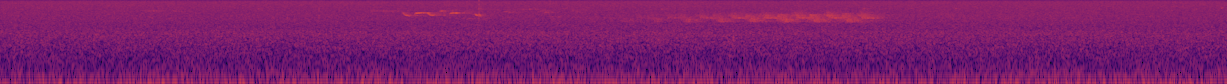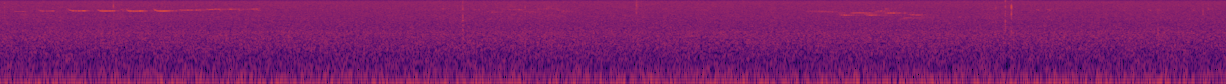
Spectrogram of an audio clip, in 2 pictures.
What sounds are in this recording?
Brown Creeper, Blackburnian Warbler, Ovenbird, Golden-crowned Kinglet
